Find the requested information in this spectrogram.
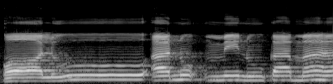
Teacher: آمن الناس قالوا انؤمن کما، یہاں پر ہم غلطی یہ کرتے ہیں کہ نون کو واو کے ساتھ ملا دیتے ہیں، جبکہ واو کے ساتھ نہیں ملانا بلکہ نون کو حمزہ کے ساتھ ملا کے پڑھنا ہے، اور واو یہاں پر سائلنٹ ہوگا اور حمزہ جب بھی آئے گا تو اس کے اندر جھٹکا لگتا ہے۔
